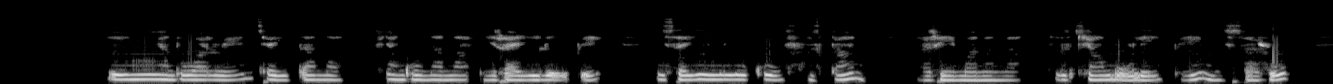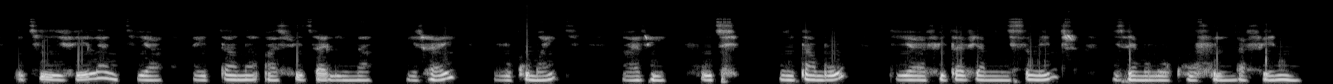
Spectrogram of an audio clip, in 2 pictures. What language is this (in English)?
Malagasy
